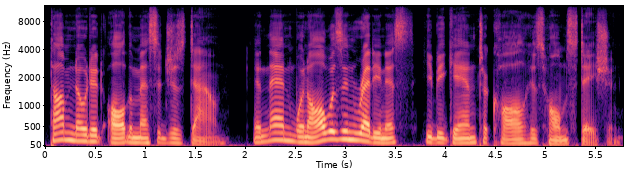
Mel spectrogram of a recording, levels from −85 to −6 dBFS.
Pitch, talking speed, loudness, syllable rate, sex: 125 Hz, 210 wpm, -19 LUFS, 5.0 syllables/s, male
